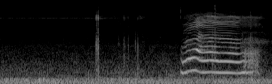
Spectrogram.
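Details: Pregnant domestic cat preparing for her kittens gives one clear, drawn-out meow that starts high and slides gently down, after a stretch of steady low hum.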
